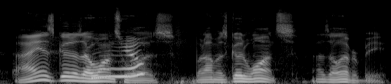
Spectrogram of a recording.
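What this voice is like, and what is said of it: Put-on country twang. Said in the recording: “I got my twang on now.”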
